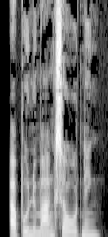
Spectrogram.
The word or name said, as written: abonnementsordning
